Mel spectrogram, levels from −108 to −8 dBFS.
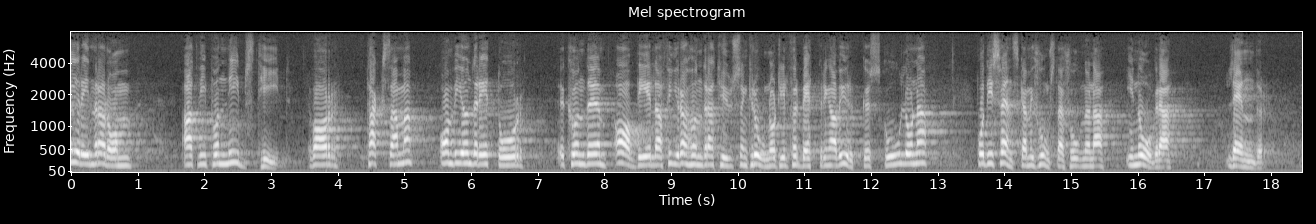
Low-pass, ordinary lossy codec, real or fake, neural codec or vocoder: none; none; real; none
